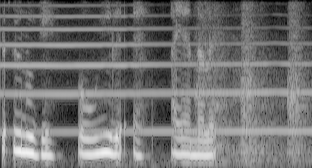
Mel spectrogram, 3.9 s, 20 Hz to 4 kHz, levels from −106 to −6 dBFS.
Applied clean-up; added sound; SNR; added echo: none; Trumpet; 15 dB; none.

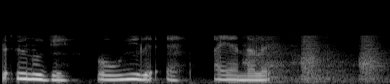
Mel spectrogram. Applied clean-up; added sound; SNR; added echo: none; none; none; none.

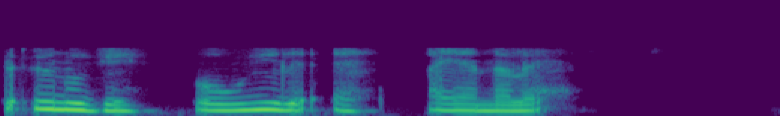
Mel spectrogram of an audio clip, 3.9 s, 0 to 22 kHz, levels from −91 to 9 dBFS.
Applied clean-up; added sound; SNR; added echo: neural mask model Resemble Enhance denoiser.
